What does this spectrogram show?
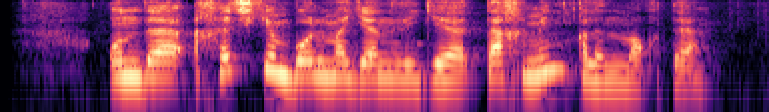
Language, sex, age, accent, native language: Uzbek, female, 18-24, Toshkent viloyati, Uzbek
